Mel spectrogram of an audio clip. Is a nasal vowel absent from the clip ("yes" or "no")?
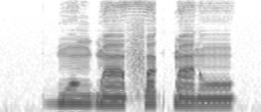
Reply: no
